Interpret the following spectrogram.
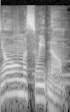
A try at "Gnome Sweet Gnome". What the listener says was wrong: The G in gnome is silent.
